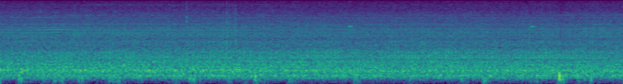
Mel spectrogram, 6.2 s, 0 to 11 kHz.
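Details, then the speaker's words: 1995 Kenmore 5,450 BTU window AC with GE PSC fan and Sanyo compressor, about 20 minutes in, now on high fan after 3.78 A, 423 W on low: steady air rush and smooth motor hum, blowing cold air despite a heater aimed at it, healthy. "this is blowing nice cold air even with the heater going right into it so I think that's where it's going to sit now"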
